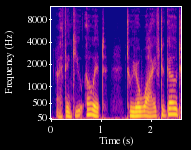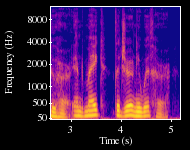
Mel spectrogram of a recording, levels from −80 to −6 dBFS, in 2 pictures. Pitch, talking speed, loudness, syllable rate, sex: 125 Hz, 210 wpm, -16 LUFS, 4.6 syllables/s, male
